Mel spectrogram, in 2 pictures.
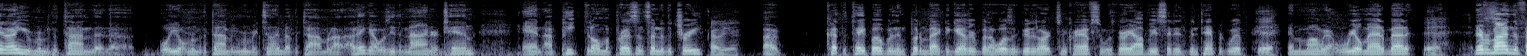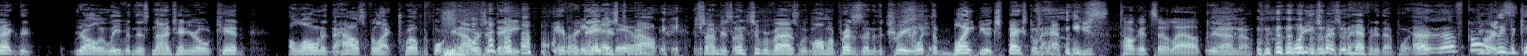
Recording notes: WE ARE LIVE FROM THE BON SECOURS WELLNESS ARENA FOR THE LEO SANTA TOY DRIVE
